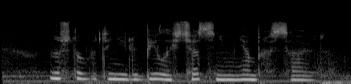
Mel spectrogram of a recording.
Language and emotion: Russian, sad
